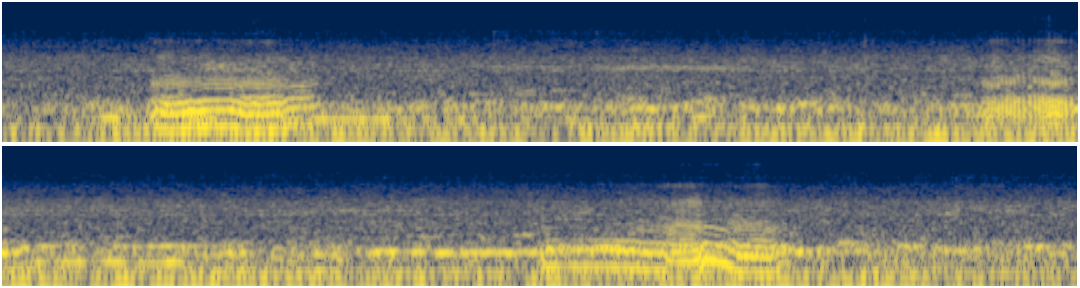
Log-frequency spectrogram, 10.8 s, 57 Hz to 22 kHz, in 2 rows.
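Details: Snoring at 3am: low, rumbling snores on each breath in, about three over ten seconds, over steady room hum; ordinary snoring.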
